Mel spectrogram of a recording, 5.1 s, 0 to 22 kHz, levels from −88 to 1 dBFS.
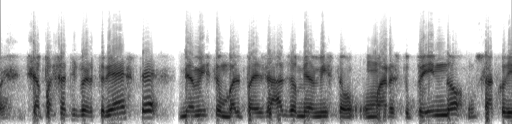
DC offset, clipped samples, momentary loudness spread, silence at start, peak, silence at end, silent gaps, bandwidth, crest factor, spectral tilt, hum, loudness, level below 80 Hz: under 0.1%; under 0.1%; 4 LU; 0 s; 0 dBFS; 0 s; none; 7.6 kHz; 12 dB; -6 dB/octave; none; -11 LUFS; -52 dBFS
